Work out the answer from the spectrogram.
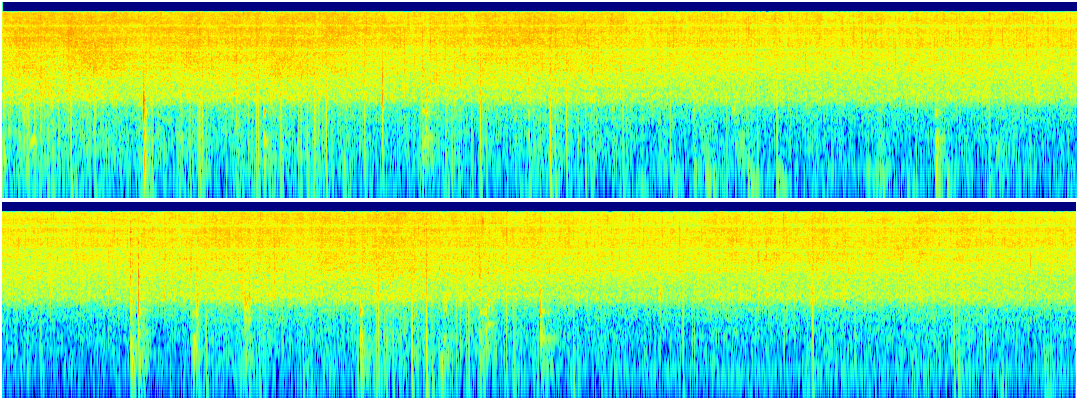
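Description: A whole koi fish (climbing perch) and sliced onions sizzling steadily in hot oil in a pan. Now and then there are sharp clicks and scrapes as a metal spoon stirs and turns them against the pan.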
